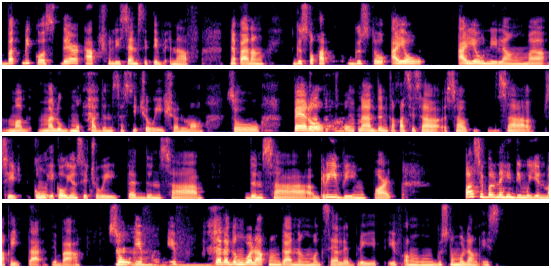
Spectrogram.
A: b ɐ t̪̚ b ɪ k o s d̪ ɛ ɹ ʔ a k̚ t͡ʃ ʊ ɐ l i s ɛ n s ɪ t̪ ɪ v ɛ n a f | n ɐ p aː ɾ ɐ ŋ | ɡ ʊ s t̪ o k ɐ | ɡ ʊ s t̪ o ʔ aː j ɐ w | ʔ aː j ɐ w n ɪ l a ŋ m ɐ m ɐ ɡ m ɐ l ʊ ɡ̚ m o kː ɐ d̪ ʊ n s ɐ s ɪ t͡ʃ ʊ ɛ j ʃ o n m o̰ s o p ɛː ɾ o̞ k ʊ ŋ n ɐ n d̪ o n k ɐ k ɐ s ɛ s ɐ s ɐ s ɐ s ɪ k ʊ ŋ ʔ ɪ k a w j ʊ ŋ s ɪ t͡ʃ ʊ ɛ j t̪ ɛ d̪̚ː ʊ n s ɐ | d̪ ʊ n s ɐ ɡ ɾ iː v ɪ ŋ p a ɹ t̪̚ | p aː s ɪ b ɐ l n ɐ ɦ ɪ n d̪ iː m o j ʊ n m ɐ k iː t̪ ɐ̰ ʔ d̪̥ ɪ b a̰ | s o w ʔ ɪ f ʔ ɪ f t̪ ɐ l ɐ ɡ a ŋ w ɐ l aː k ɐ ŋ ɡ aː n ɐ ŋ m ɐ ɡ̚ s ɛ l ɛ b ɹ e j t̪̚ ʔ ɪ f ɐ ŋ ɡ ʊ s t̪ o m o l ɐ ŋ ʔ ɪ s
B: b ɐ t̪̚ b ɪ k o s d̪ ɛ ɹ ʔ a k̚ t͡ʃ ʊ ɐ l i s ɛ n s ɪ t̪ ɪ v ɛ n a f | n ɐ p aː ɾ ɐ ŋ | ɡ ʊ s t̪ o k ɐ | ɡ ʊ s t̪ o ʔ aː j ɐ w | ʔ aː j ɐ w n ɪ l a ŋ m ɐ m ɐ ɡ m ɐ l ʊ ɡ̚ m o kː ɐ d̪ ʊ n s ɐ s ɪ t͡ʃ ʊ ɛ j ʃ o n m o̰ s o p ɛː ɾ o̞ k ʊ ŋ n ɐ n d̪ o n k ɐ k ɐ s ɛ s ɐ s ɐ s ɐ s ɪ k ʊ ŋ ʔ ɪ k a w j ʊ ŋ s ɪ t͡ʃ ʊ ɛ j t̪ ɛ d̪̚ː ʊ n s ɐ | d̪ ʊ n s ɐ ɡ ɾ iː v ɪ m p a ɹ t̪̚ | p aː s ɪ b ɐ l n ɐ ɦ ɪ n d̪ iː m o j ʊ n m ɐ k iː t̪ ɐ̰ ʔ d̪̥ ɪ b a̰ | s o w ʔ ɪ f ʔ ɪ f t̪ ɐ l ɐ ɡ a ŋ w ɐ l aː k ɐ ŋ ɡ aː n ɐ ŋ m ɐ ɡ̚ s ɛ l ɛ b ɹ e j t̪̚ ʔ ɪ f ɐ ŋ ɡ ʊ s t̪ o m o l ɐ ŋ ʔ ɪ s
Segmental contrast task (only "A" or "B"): A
